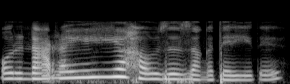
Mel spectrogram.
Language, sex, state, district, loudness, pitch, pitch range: Tamil, female, Tamil Nadu, Nilgiris, -15 LUFS, 260 Hz, 225-295 Hz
